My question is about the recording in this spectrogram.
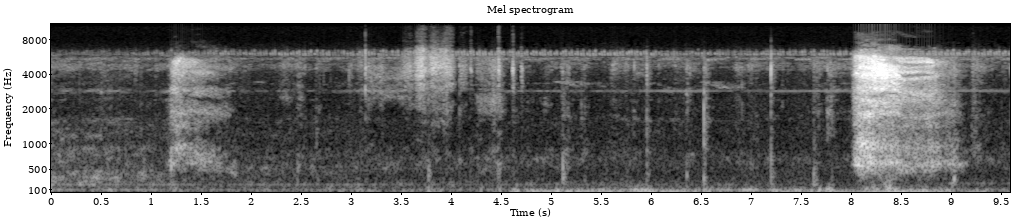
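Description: A person breathing out heavily into a handheld phone's microphone, in short breathy bursts. The loudest comes about eight seconds in. Light handling clicks and a faint steady high insect drone sit underneath.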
